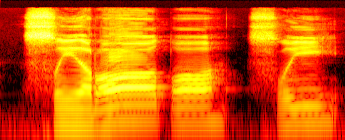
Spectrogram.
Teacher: karena shad itu pangkal lidah kita terangkat dan melekat karena dia huruf idbaq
